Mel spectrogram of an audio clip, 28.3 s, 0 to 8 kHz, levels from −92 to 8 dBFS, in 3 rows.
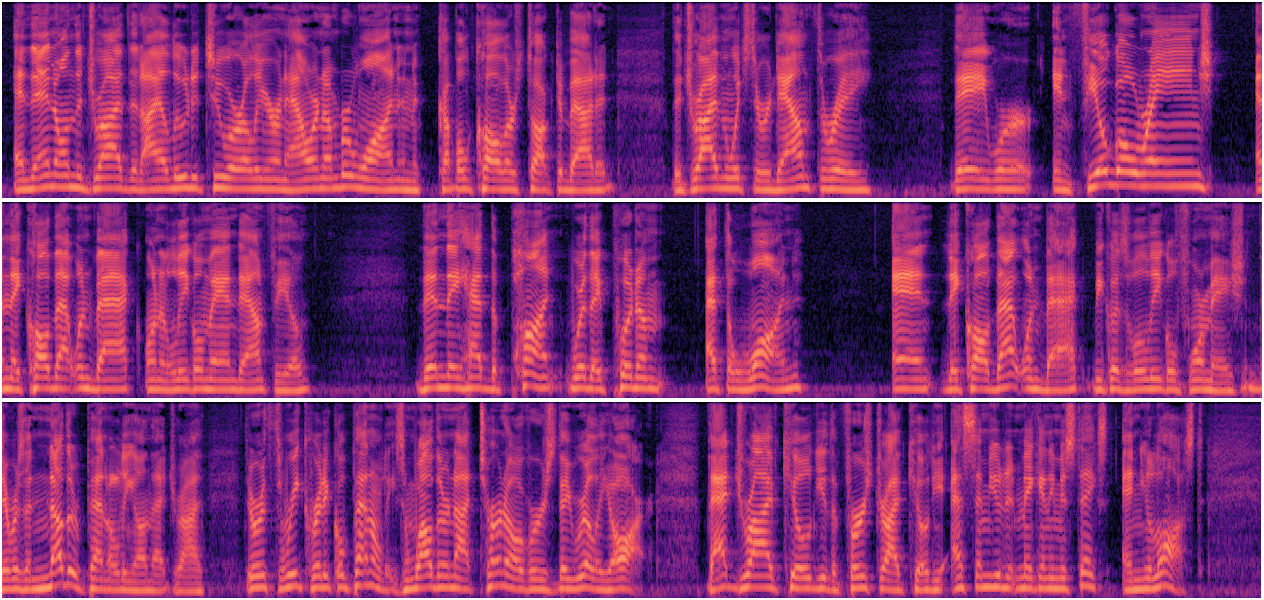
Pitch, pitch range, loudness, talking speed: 150 Hz, 140-165 Hz, -15 LUFS, 225 wpm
